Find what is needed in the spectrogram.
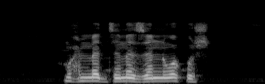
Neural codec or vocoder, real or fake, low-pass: none; real; 7.2 kHz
